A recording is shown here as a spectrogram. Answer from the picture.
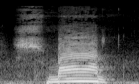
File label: "xman", tlacolula; week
